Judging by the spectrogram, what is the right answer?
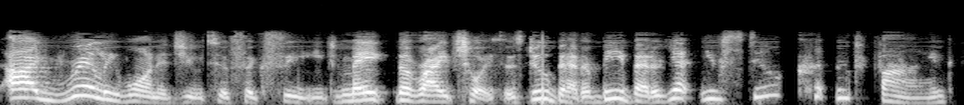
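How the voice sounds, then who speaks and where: An older woman playing a folksy, unflappable female God in a comedy table read, husky, wry and matter-of-fact. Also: on the low side, sing-song, measured pace, no room sound, lo-fi sound, full character voice. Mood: disappointed, patient. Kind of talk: live table read acting.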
